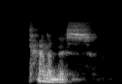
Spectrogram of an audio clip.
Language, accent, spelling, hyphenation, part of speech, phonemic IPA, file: English, Southern England, cannabis, can‧na‧bis, noun, /ˈkæ.nə.bɪs/, LL-Q1860 (eng)-cannabis.wav
- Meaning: A tall annual dioecious plant (Cannabis, especially Cannabis sativa), native to central Asia and having alternate, palmately divided leaves and tough bast fibers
